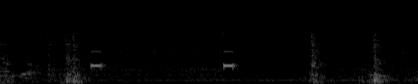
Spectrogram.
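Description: Yaesu FT-991A transceiver giving two short key beeps a little over a second apart as its front-panel buttons are pressed, among soft clicks and taps of a finger on the panel and main dial. A faint low hum runs underneath.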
